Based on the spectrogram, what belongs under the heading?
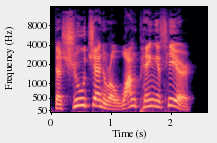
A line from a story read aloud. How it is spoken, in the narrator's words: a loud cry rang out, accompanied by the loud shout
